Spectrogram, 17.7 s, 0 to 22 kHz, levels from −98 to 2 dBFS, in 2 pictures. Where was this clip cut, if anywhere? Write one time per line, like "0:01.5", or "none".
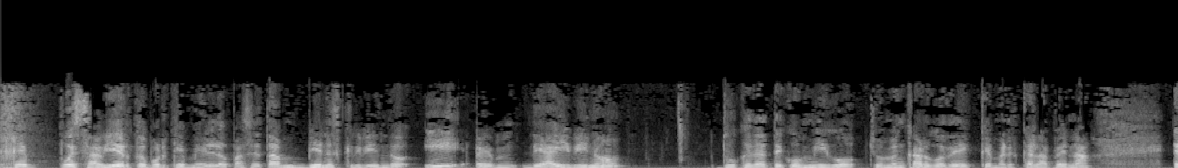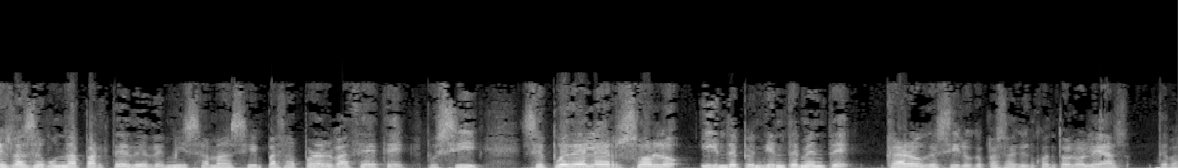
0:12.0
